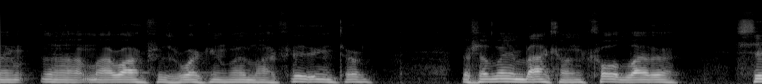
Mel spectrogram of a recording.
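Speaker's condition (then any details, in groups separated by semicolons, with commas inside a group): ALS; power wheelchair, no tracheostomy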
